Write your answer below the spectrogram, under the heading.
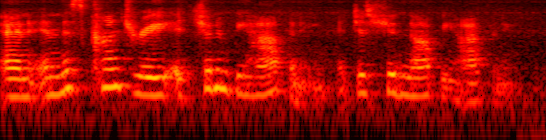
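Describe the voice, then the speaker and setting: Noticeable background noise behind a woman's fairly high voice, with ordinary pitch variation at a moderate pace. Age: 60s. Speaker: community activist, mother of gun violence victim. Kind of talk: interview.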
